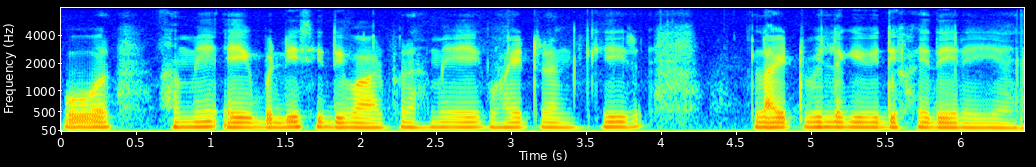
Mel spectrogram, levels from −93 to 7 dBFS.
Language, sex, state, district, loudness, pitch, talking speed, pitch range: Hindi, male, Uttar Pradesh, Saharanpur, -20 LUFS, 120 Hz, 185 wpm, 115-120 Hz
